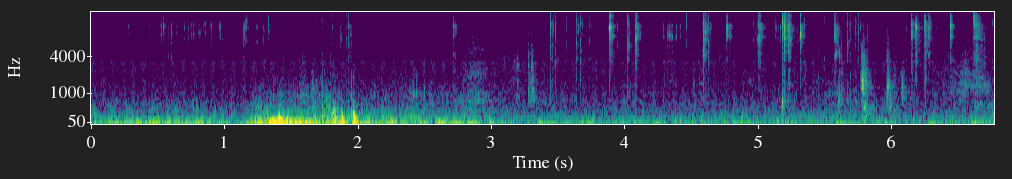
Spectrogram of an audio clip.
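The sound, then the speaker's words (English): Metallic jingling and clinking of keys being shaken, an irregular run of small bright rattles after a soft thump near the start, moderately quiet, with no one talking. “You shaking the keys?”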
